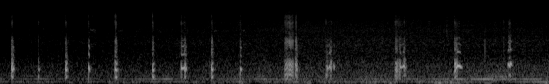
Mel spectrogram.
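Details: Young male grey-headed flying fox, kept in care after injuries, squeaks contentedly as he is petted and scratched; brief, clicky squeaks come in a quick irregular series, several a second, against a low steady hum.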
